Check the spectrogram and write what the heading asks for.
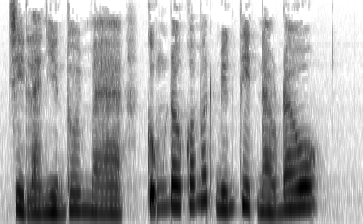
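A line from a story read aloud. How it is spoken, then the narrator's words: Laughing. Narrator (Vietnamese): A Tây không nhịn được bật cười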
